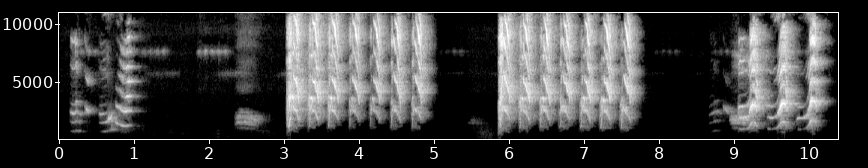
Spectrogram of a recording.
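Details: Parrot calling into an iPhone: a few scattered screechy notes, then two fast runs of about eight harsh squawks each, and a shorter run at the close.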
